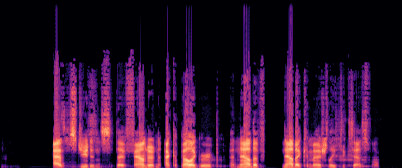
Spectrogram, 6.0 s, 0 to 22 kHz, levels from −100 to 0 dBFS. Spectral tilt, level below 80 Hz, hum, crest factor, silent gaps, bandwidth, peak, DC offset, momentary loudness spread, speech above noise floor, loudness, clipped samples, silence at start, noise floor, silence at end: -2 dB/octave; -62 dBFS; none; 18 dB; none; 15 kHz; 0 dBFS; under 0.1%; 14 LU; over 72 dB; -16 LUFS; under 0.1%; 0.8 s; under -90 dBFS; 0.4 s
